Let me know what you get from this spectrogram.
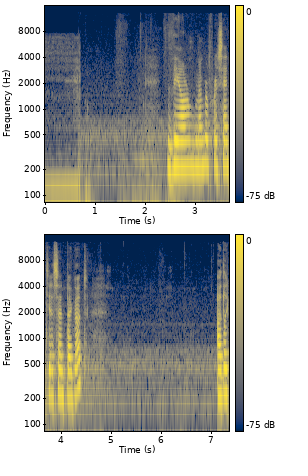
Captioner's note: speaking French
